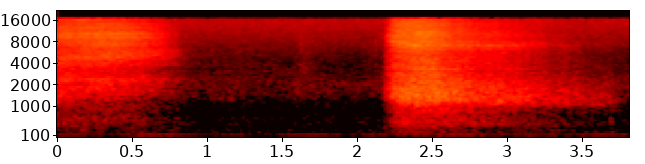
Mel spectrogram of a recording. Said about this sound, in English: can you take a deep breath? Let it out, all right? One more time. Take a deep breath.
